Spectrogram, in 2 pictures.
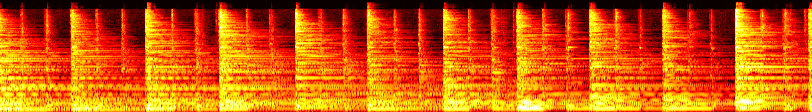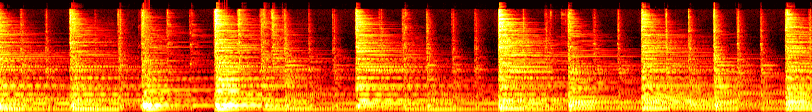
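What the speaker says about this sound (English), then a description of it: "if you want to strum it instead of pluck it, you can use the same strumming pattern as in the verse" Acoustic guitar strumming the pre-chorus of a song in steady downstrokes, chords ringing with regular accented beats, close and full for about twenty-four seconds, no voices.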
